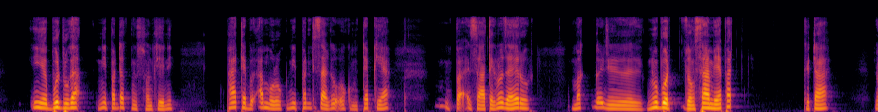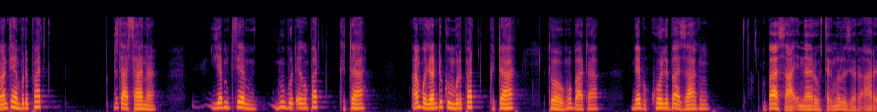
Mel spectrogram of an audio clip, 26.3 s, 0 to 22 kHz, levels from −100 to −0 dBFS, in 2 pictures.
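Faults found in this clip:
Throughout: likely Bluetooth LC3 compression, upper band zeroed and noise-filled, fitting a 48 kbps stream with 10 ms frames; speech plainly grainy, breathy, empty above 11.6 kHz.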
